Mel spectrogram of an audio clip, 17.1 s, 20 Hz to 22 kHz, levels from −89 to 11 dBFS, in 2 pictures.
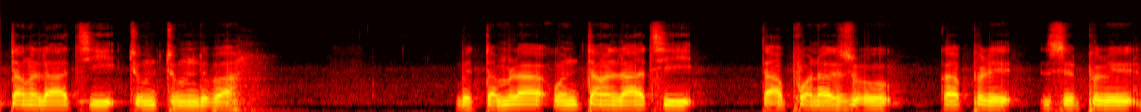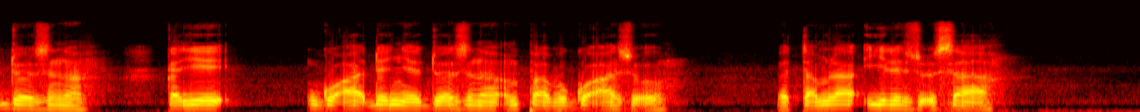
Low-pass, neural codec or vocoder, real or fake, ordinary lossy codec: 10.8 kHz; none; real; MP3, 64 kbps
